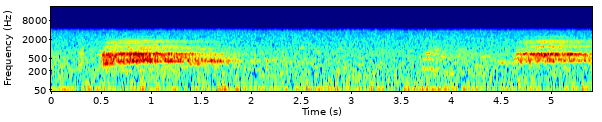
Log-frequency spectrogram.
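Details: ['Two rough howls from a howler monkey, each about a second long with rich stacked tones, separated by a few seconds of faint hiss and a brief softer sound.']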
